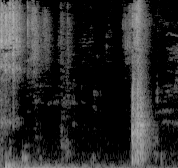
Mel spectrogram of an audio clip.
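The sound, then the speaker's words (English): A handful of dice clatters and rattles as they are rolled during a game, in two short bursts, one at the start and another near the end, fairly crisp, with quiet stretches between. “And there's your handful there of dice.”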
